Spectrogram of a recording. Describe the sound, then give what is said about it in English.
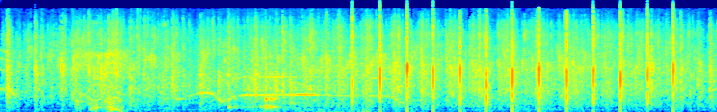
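A church audience stands to applaud the children who had been singing, amid scattered voices, and the loose clapping soon settles into loud, rhythmic clapping in unison with a steady, quick beat. “Come on, let's stand up and give them a round of applause.”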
